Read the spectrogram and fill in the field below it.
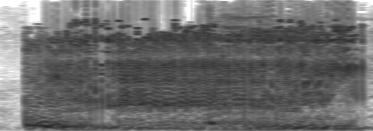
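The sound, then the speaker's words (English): A loud, sustained fart blasts for nearly two seconds, buzzy and dense with rumbling low tones, starting abruptly and holding steady before cutting off, with no voices present. “and then you hear the big fart”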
